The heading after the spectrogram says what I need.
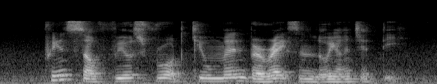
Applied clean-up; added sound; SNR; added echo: none; none; none; none.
